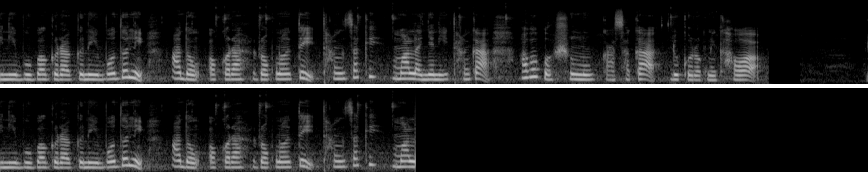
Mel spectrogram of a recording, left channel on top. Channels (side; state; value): right; drops out; at 4.2 s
